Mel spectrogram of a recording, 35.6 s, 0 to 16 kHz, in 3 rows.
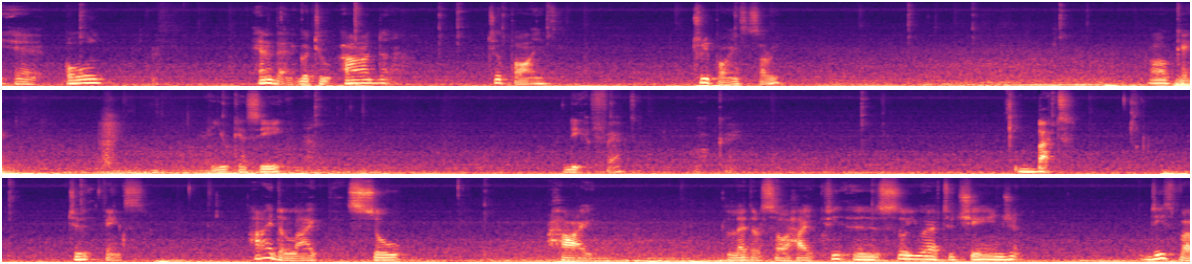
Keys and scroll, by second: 13.9-14.8 w, 15.2 z, 17.7-20.5 typing, 22.3 3.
